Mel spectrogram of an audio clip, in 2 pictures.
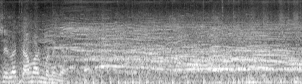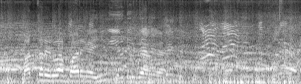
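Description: A large outdoor crowd of men and women chatters and calls out loudly.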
